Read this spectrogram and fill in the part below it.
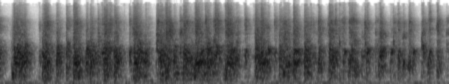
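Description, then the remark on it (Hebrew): A loud, dense burst of applause from many hands, sharp claps blurring into a steady crackling roar that holds its level for several seconds, with no voices over it. “מגיע מחיאות כפיים לצדיקים.”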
